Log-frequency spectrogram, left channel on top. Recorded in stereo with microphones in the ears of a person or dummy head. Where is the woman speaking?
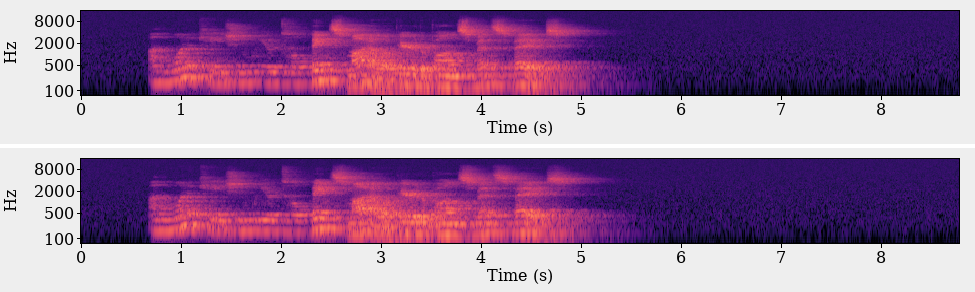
45° left (ahead or behind), 2.0 m.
